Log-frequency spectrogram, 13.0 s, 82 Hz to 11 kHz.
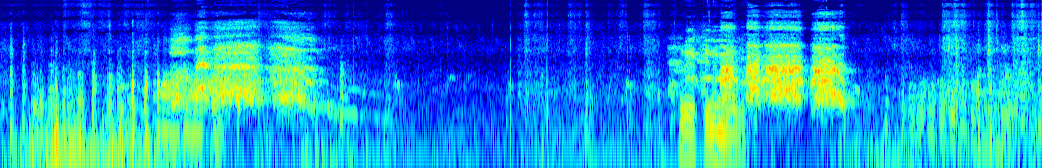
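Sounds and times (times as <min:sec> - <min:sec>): rooster crowing: 0:02.0 - 0:04.2, 0:08.4 - 0:10.8.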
